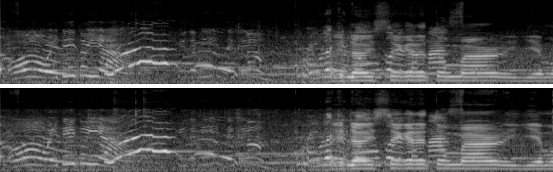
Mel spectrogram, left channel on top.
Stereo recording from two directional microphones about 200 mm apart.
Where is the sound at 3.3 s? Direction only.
5° left (ahead or behind).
